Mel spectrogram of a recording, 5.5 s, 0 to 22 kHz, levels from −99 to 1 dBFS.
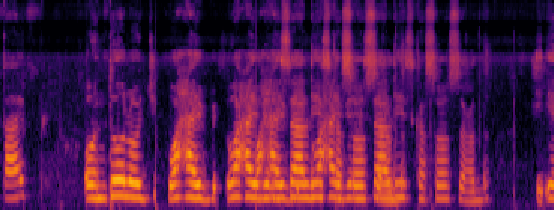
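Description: Speech throughout, and from 2.55 s to the end you get a doubled audio track: a second full-band copy trailing roughly 0.7 s behind, maybe 5 dB down, cutting in abruptly with no room colour. Likely a slower second capture path or a misaligned edit.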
